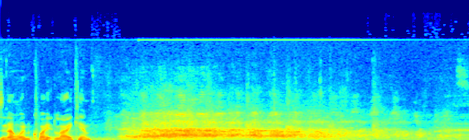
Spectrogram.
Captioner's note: laughter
